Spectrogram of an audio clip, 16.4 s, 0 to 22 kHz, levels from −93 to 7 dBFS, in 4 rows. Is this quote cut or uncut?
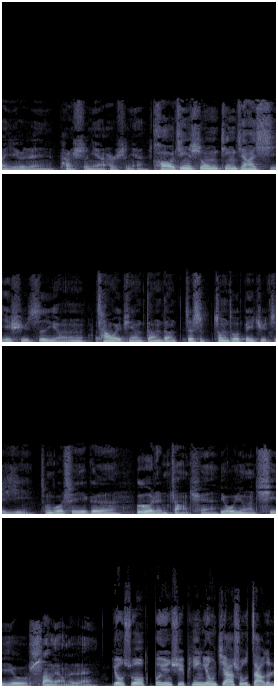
cut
